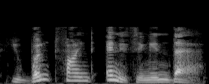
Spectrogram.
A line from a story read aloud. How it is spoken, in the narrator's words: said Hermione firmly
